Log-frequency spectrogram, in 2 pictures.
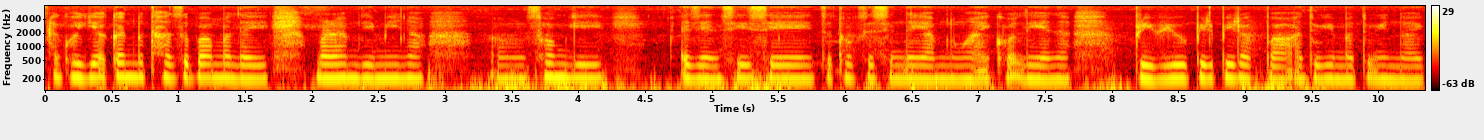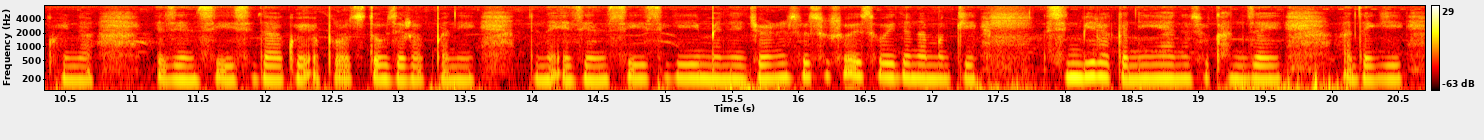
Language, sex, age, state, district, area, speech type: Manipuri, female, 45-60, Manipur, Chandel, rural, spontaneous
